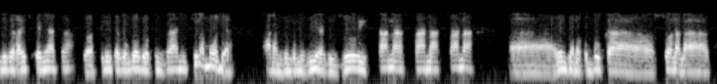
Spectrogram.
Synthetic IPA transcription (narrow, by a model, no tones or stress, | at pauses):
lizaɾaisi̥kɛɲatakuwasiliʃaviɔŋɡɔziwaupinzanikilamɔʄa | a̰nam̩zuŋɡum̩ziavizuɾisanasanasana | wɛŋɡiwanakumbukaswalala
